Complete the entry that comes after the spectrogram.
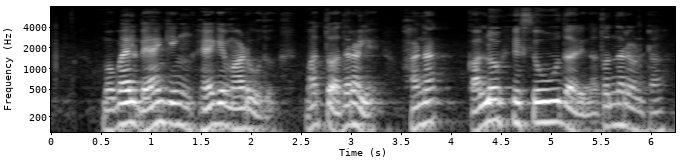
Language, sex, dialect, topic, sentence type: Kannada, male, Coastal/Dakshin, banking, question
